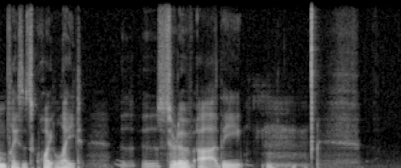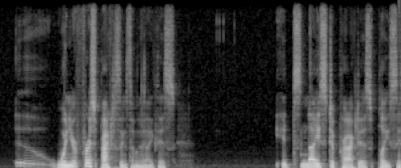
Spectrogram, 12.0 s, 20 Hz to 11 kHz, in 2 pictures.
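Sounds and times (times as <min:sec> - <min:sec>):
faint breath: 0:01.4 - 0:01.8, 0:03.9 - 0:05.6, 0:08.7 - 0:09.0
mouth click: 0:04.6 - 0:04.9.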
